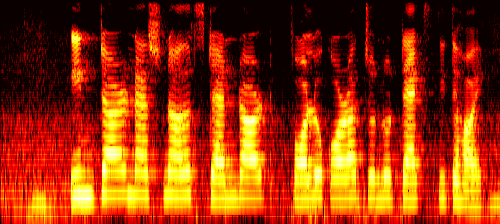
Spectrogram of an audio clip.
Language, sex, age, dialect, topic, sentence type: Bengali, female, 18-24, Northern/Varendri, banking, statement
